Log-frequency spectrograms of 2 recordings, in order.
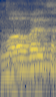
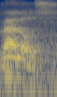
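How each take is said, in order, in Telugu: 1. మొదటి అక్షరం 'vo' లా వినిపిస్తుంది. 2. మొదటి అక్షరం 'vow' లా వినిపిస్తుంది. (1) "వీటిని వోవెల్స్ అని చదవకూడదు" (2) "the right pronunciation of this word is వాలోస్"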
